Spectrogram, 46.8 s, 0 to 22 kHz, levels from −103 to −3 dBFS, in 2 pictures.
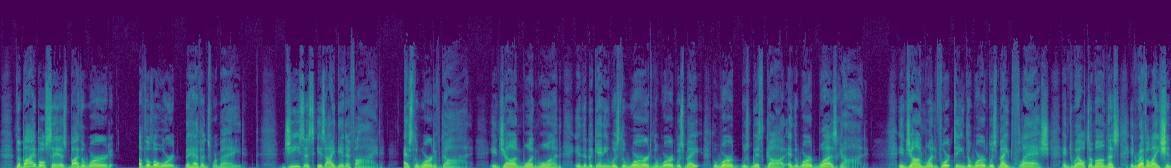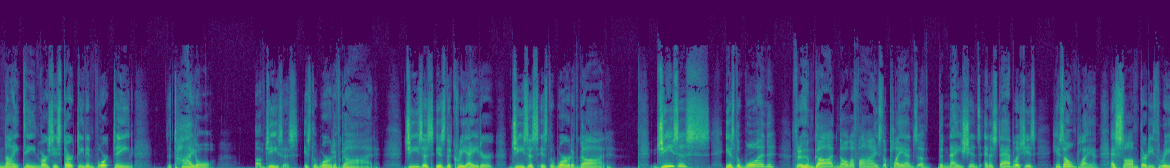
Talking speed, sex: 135 wpm, male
